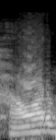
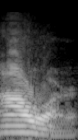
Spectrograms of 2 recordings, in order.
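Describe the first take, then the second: First: The word begins with an h sound. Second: The word begins with a vowel sound. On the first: The speaker calls it wrong. "দেখো অনেকে হাওয়ার বলে না" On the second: The speaker calls it right. "হাওয়ার না কিন্তু আওয়ার"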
